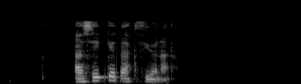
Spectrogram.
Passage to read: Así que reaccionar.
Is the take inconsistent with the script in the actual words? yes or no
no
